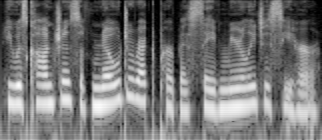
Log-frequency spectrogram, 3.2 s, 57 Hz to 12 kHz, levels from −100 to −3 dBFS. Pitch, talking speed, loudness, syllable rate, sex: 215 Hz, 225 wpm, -17 LUFS, 5.8 syllables/s, female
